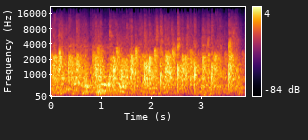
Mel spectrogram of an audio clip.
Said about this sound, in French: On peut les applaudir, c'est formidable.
